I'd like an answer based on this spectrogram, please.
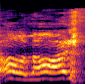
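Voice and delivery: laughing quote. Retold or imitated. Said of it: "She said".

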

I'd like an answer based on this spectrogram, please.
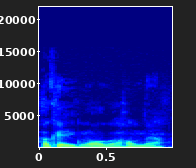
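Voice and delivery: ordinary talk, nothing marked

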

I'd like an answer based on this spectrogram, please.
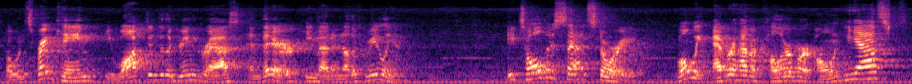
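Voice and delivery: gentle, measured picture-book narration with pauses for the pages; storybook reading. Acted. Shop owner reads to young viewers in storybook voice. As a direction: read it like story time for kids.

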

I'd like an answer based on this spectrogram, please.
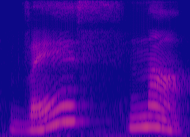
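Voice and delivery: "Весна" split slowly into Вес and на; slow, separated syllables in "Весна" for counting. Shown as a demonstration. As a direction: sound out "Весна" in two drawn-out syllables. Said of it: "Слухайте".

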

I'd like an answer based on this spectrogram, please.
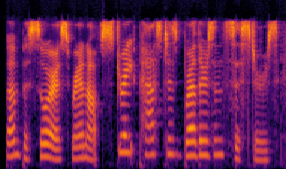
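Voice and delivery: ordinary delivery

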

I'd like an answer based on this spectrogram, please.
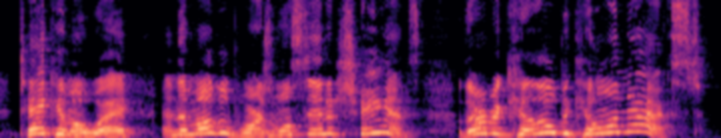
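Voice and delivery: high, loud, impassioned yell; full-voiced rising alarm; yelled warning. A narrator's reading. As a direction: shout it in desperate outrage. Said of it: "yelled Hagrid".

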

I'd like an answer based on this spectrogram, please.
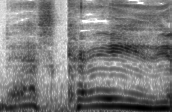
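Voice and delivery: high, wowed exclamation; retold amazement. Teen reacting to the girl's smoke, acted high-pitched wonder.

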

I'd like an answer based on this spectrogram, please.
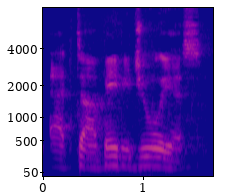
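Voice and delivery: ordinary talk, nothing marked

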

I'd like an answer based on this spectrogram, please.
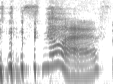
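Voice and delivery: slow, drawn-out mock Danish accent; lazy Danish accent impression. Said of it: "But in a Danish accent".

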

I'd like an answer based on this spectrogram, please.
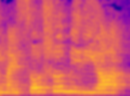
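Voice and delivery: ordinary talk, nothing marked

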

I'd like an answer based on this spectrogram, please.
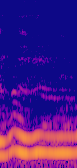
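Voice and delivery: mock crying whine, a bit high; kid's fake sob "Ee"; imitated whimper. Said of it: "Hem ağlıyor".

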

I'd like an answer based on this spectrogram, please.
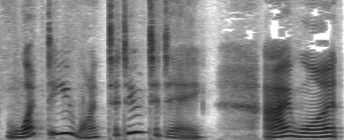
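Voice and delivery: ordinary delivery

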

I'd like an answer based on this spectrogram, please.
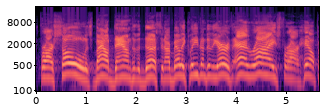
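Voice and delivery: loud, ringing Bible reading; declaimed scripture. Real, not acted. Preacher reading a plea to God aloud, fervent declaiming. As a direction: cry the verses out as a plea.

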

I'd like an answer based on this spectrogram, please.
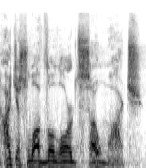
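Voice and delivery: slow, low, mock-glum worshipper; joyless devotion. Glum churchgoer claiming to love God, joylessly. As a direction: drag it out low with no joy. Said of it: "Then tell your face".

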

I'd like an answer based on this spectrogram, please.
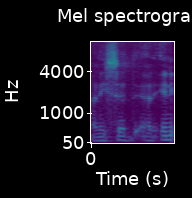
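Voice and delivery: ordinary talk, nothing marked

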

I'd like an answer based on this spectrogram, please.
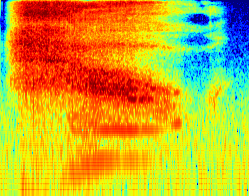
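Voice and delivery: drawn-out breathy dragon voice; quiet, creaking creature voice; creaky, eerie rasp. A narrator's reading. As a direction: rasp the word out long and rough. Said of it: "creaky and quiet and rough and eerie".

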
